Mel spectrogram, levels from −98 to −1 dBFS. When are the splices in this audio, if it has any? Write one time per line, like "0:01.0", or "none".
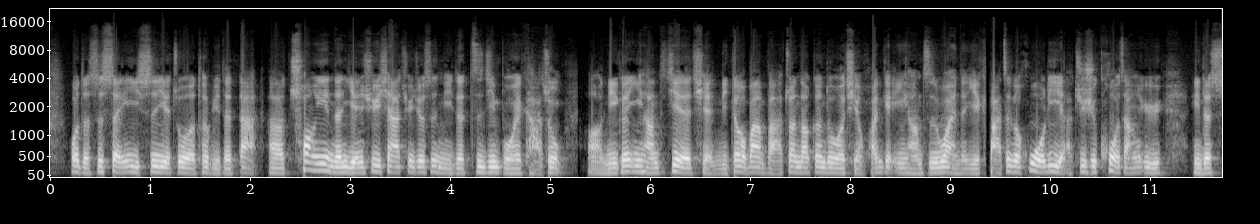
0:02.1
